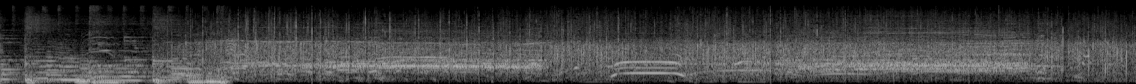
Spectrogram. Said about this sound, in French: Ça, c'est sans doute la plus longue ovation de l'histoire du Festival de Cannes avant la projection.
